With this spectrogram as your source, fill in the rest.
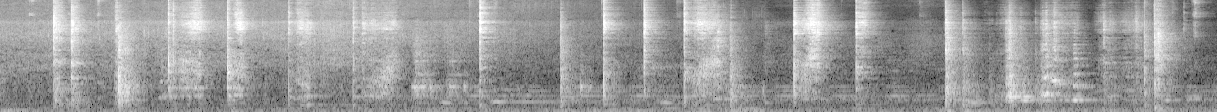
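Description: Cooked flat-bean (ghevda) bhaji scooped from a hot pan onto a plate: repeated metal spoon scrapes and clinks against the pan in uneven bursts, with a faint sizzle underneath.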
